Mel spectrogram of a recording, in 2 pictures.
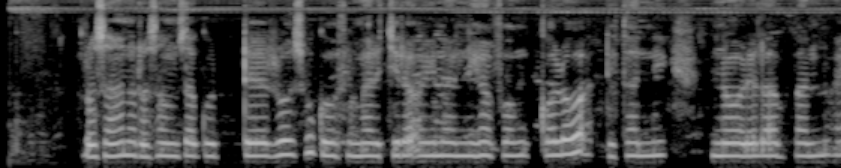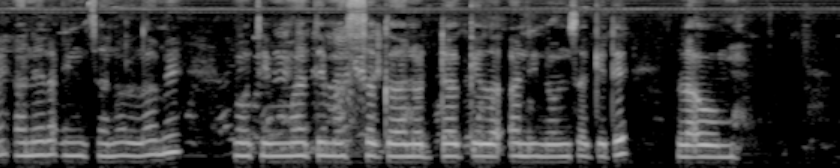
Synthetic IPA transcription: ɾɔsaːnɐɾɔsɐmsɐɡʊdːeɾɔsuɡoːfimɐɾt͡ʃɪɾɐʔɔjnɐnːihɐfɐŋkʼɔlɔɐdːɪt̪ɐnːi | noːɾɛlɐbːɐnːɔɛʔɐnɛɾɐʔɪnsɐnɐlɐmɛ | not̪ɪmːɐt̪ɛmɐsːɐɡaːnɔd̪ɐɡɛlɐʔɐnɪnoːnsɐɡɛd̪ɛ | lɐʔoːmːɔ

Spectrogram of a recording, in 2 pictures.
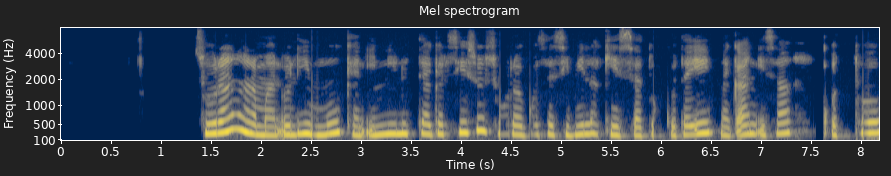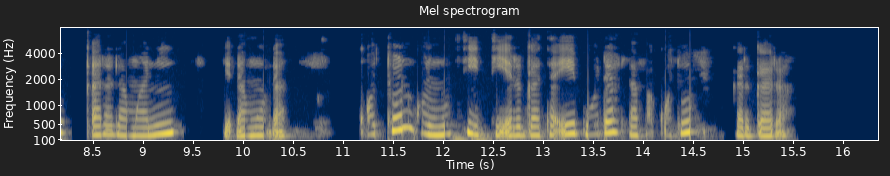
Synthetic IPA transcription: suːɾaːnɐɾmaːnʔɔliːmːoːkɐnʔɪ̰nːɪnʊt̪ːɪɐɡɐɾsiːsʊsuːɾɐɡɔt̪ɐsɪbiːlɐke̞ːsːɐt̪ɔkːɔt̪ɐʔeːnɐkʼaːnɪ̰saː | kʼɔt̪ːo̞ːkʼɐɾɐlɐmaːniː | d͡ʒɛᶑɐmuːᶑɐ | kʼɔt̪ːo̞ːŋkʊnmʊɾt̪iːt̪ːɪɛ̰ɾɡɐt̪ɐ̰ʔeːbo̞ːd̪ɐlɐfɐkʼɔt̪uːf | ɡ̥ɐɾɡaːɾɐ̰

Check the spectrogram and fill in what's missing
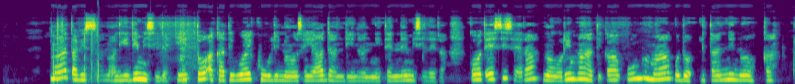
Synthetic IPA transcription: maːt̪ʼɐbɪsːɐnʊɐliːd̪ɪmɪsɪlɛkiːt̪ːo̞ːʔɐkɐt̪ɪwɔjkʰuːlɪno̞ːsɛjaːd̪ɐnd̪inɐnːɪt̪ɛnːɛmɪsɪlɛɾɐkʼo̞ːt̪ʼe̞ːsːɪsɛɾɐnoːɾɪmaːt̪ɪkʼaːkʼuːlːʊmaːɡɔd̪ɔʔɪt̪ɐnːɪnoːkːɐ

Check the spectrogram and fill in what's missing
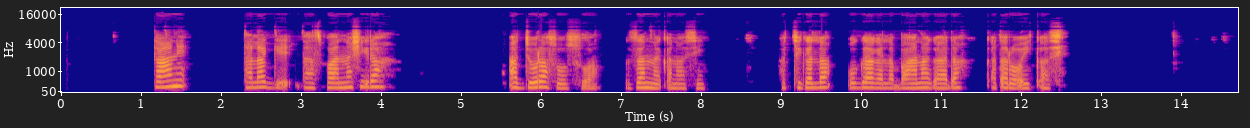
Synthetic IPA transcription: t̪aːnɪ | t̪ɐlɐɡːɛ̰t̪aːspaːnːɐʃɪːɾɐ | ɐd͡ʒːoːɾasoːsːʊwa̰ː | zɐnːɐkʼːɐnaːsi | hɐt͡ʃːɪɡɐlːɐ | wʔɔɡaːɡɐlːɐbaːnɐɡaːd̪ɐ | kʼɐt̪ʼɐɾɔɔjkʼːaːsɪ̥

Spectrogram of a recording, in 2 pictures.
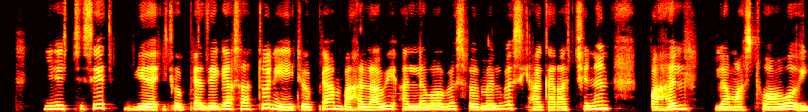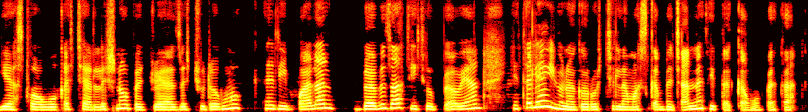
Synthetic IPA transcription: jɪhɨt͡ʃːɪse̞t̪jɛʔit̪ʰjo̞pʼːjaze̞ɡasat̪ːonjɛit̪ʰjo̞pʼːjanbaɦlawiʔalːəβaβəsbəməlbəsjɛhaɡəɾat͡ʃːɪnɨnb̥aɦɨlː | əmast̪ʰɨjːɛast̪ʰəwawːɔkʼət͡ʃːjalːət͡ʃnəwbəd͡ʒːojazət͡ʃːud̪əɡmo̞kʼɨljɪbːalal | bəβɨzat̪it̪ʰjo̞pʼjawijanjɛt̪ʰələjajːunəɡəɾo̞t͡ʃːɪnləmaskʼəmːət͡ʃʼanːət̪jɪt̪ʼːəkʼːəmubːət̪ʰal

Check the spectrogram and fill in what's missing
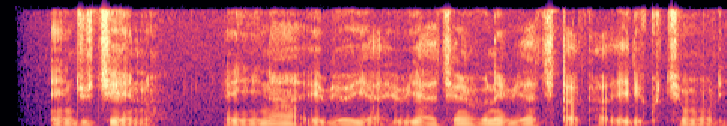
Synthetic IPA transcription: e̞ɲɟuce̞ːno̞ | e̞jinae̞̰βjo̞ːja̰eβjaːceːɱvune̞βjaːci̥takʰa̰ʔe̞ɾiku̥cimuli

